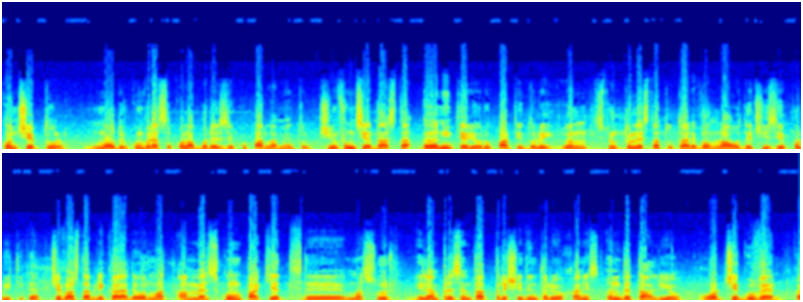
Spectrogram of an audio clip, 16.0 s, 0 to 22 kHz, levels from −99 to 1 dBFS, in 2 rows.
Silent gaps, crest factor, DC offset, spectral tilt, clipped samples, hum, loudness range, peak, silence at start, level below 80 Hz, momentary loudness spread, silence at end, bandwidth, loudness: none; 14 dB; under 0.1%; -6 dB/octave; under 0.1%; none; 1 LU; -4 dBFS; 0 s; -54 dBFS; 5 LU; 0 s; 10.5 kHz; -18 LUFS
